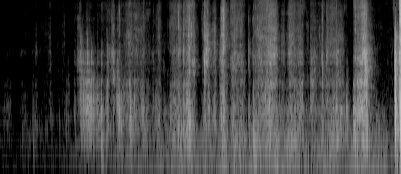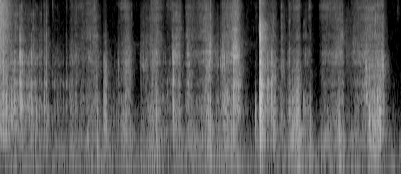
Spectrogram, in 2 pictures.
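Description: A small wooden block rubs and scrapes against a wooden bench.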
